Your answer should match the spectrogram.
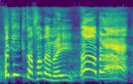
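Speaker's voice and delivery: high-pitched mock exasperation; exasperated phone call. Person on the phone fed up with guessing, exasperated. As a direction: act fed up, voice jumping up.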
